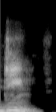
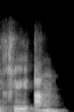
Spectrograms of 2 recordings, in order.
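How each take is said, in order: First: JEAN as "yin", one syllable; falling jean, just "yin"; English pronunciation. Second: JEAN slowly as "je-an", with a jota; wrong-way demo, jean read "je-án"; Spanish spelling reading. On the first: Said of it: "dice jean". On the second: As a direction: say jean with both vowels split. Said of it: "Él no dice jean". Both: Shown as a demonstration.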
